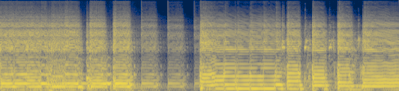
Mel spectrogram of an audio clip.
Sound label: Les Guitar Loop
